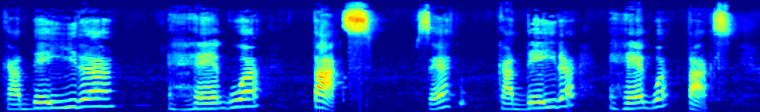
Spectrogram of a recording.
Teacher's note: Paroxítona, penúltima. A sílaba tônica é a penúltima.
